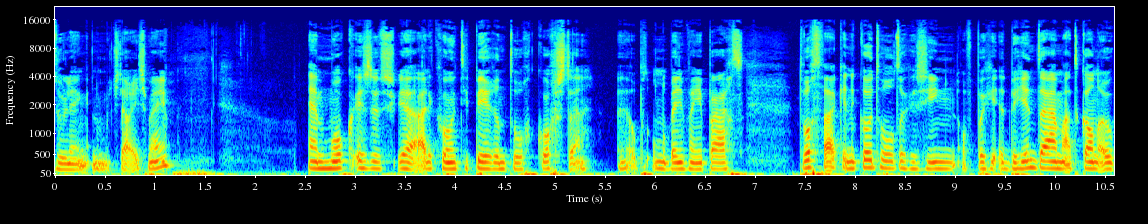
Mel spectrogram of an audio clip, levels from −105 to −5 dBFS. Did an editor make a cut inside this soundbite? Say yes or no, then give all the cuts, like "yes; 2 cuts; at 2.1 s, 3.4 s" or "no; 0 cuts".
no; 0 cuts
